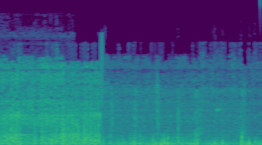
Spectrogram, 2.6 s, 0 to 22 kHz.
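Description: Steady low rumble of the Puri Patna Weekly Express running at up to 105 km/h past Sitarampur Junction, with wind buffeting, continuous and fairly loud throughout, no voices.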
